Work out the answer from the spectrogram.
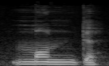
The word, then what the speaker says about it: mondd: You do have to pronounce the D doubly long. It's not yet automatic for me, but it sounds a bit like mond.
